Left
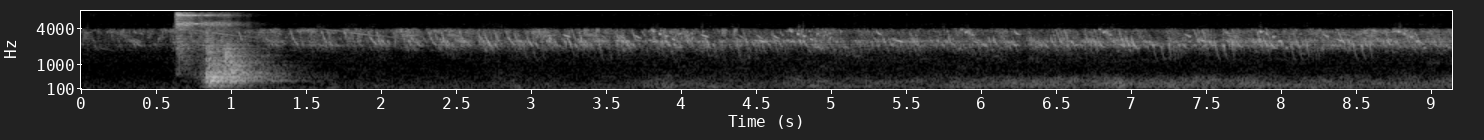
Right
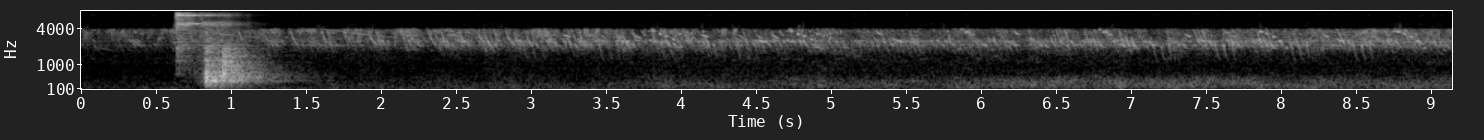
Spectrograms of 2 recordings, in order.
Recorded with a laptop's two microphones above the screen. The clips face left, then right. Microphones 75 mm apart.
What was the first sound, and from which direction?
Breaking glass, 70° right (ahead or behind).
